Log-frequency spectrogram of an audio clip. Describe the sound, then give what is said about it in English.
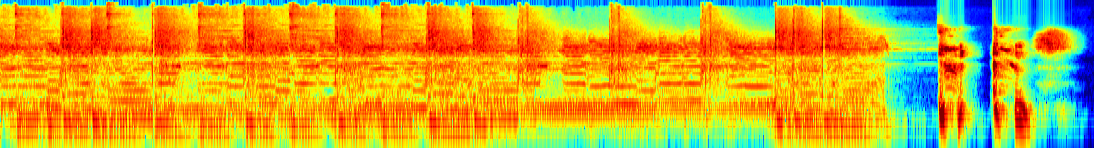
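Busy music plays for several seconds, then cuts out and someone lets out three or so harsh, hacking coughs in quick succession at the end. “So, yeah, as you can hear, I've got a bit of a cough.”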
